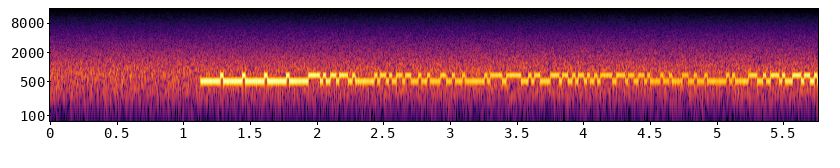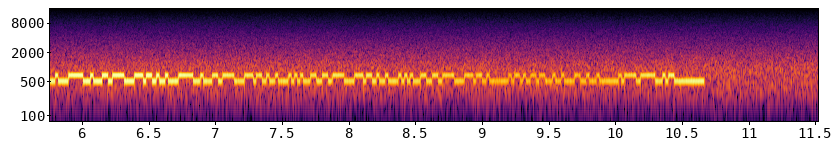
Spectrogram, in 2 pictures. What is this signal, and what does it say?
RTTY (45.45 baud, 170 Hz shift), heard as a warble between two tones, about 600 Hz centre, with radio static, fading and a narrow filter. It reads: DL0ETB DE G0XNH 579 579 689 689 DL0ETB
